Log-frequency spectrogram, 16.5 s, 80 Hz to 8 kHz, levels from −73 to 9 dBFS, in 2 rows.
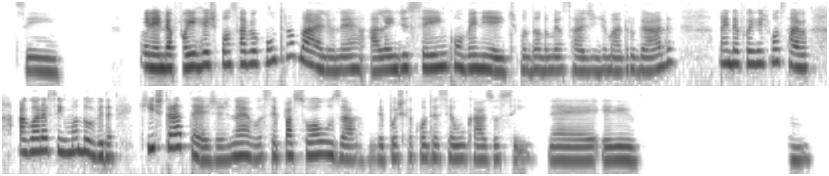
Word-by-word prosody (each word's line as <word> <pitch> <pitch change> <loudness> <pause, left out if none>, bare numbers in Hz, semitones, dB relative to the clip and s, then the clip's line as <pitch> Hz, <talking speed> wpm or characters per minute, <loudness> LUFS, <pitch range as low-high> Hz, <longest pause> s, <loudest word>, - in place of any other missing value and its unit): Sim. 185 -3 -4 0.8
Ele 235 -2 +7
ainda 220 0 +8
foi 225 +1 +4
irresponsável 265 +3 +1
com 295 +2 -3
o 325 - 0
trabalho, 295 - +2
né. 200 +1 -2
Além 195 +2 +1
de 220 +1 +1
ser 220 0 +1
inconveniente, 215 -5 +1
mandando 200 0 -4
mensagem 195 -1 -4
de 190 - -6
madrugada, 200 +7 -3 0.4
ainda 280 -2 +2
foi 275 +1 -1
irresponsável. 275 -5 0 0.3
Agora 280 +2 +5
assim, 285 -2 -1
uma 270 +2 0
dúvida: 220 -6 +1 0.2
Que 330 - +2
estratégias, 230 - +2
né, 220 +2 +2
você 210 +2 -5
passou 225 +1 0
a 230 - +3
usar 195 -6 -2
depois 195 +1 -6
que - - -9
aconteceu 200 -1 -4
um 195 - -4
caso 185 0 -4
assim, 190 +1 -10
né, 180 0 -3
ele 180 0 0 1.5
Hum. 180 0 -8
210 Hz, 145 wpm, -23 LUFS, 190-255 Hz, 1.5 s, ainda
